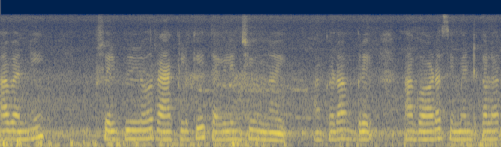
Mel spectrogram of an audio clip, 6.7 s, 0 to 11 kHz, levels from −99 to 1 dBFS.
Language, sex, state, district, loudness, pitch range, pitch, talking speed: Telugu, female, Andhra Pradesh, Srikakulam, -17 LUFS, 180-190 Hz, 180 Hz, 110 wpm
